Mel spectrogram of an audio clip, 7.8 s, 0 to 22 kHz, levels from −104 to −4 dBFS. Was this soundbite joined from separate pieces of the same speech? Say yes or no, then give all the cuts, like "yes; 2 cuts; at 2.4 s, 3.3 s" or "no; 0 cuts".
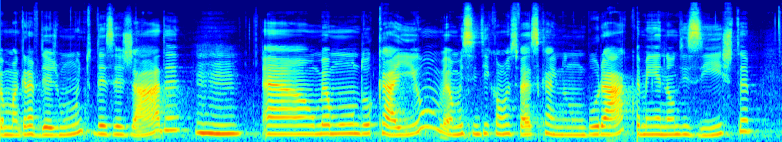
yes; 1 cut; at 6.3 s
